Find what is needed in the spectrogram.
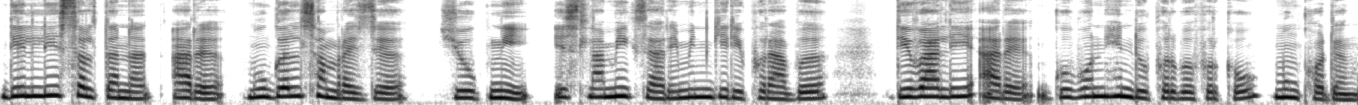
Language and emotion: Bodo, neutral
